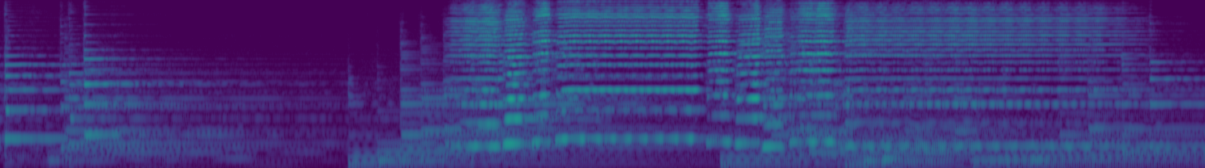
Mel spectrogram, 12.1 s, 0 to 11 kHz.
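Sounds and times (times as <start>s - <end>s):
backing track of bass and chords: 0.0s - 12.0s
harmonica melody: 4.5s - 11.6s.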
